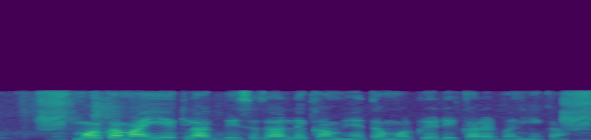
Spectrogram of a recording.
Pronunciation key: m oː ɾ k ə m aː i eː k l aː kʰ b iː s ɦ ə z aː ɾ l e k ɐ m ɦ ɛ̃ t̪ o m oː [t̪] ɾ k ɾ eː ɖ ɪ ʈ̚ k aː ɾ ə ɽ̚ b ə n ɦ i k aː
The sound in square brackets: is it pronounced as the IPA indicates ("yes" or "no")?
no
